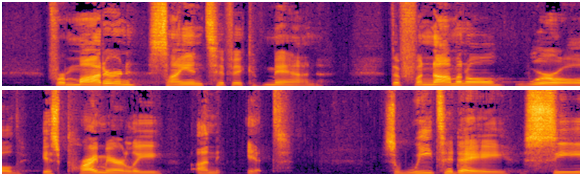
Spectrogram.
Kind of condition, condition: setting, large echoing room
